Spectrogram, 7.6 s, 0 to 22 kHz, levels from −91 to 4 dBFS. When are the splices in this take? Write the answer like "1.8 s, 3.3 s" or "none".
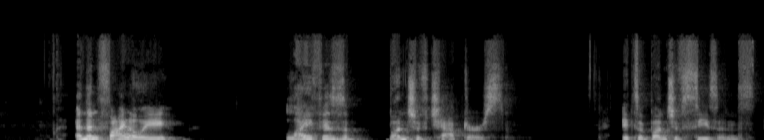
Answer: none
